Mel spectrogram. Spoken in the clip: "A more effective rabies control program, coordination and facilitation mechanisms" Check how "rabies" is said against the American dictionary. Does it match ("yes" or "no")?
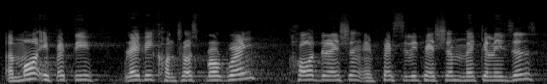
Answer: no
